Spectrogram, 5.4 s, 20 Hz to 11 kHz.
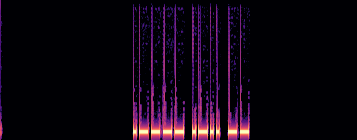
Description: Morse code, heard as a keyed tone, about 27 wpm, 700 Hz. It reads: 1LM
